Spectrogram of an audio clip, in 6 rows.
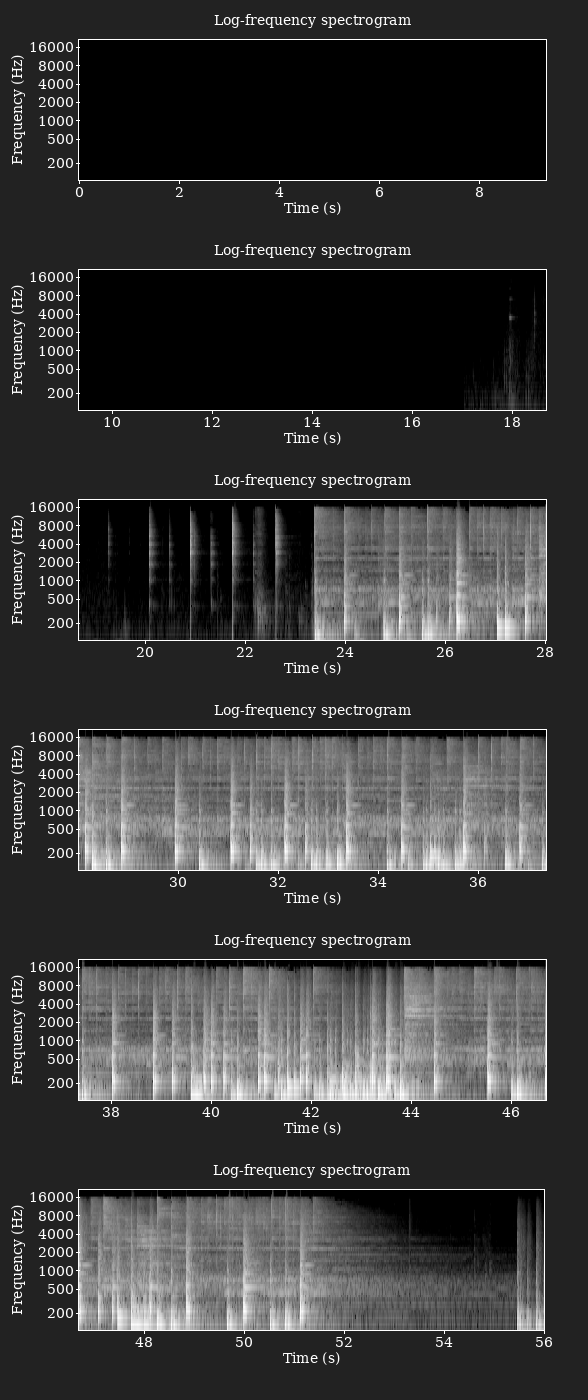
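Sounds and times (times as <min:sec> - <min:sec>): drum kit groove: 0:23.4 - 0:52.3, 0:55.5 - 0:56.0.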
